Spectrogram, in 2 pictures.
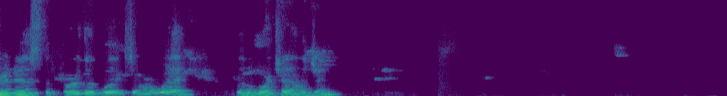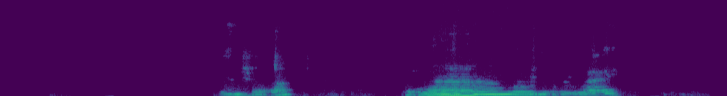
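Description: A woman speaks calmly into a microphone, heard through an online call, in short phrases with pauses.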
